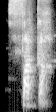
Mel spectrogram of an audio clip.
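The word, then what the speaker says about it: שָׁחָה: Tulisannya S-H-A-C-H-A-H. Sakah. Bacanya sakah.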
